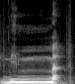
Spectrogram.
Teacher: So the doubling should be longer than the vowel in this case.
